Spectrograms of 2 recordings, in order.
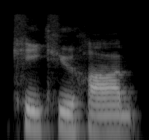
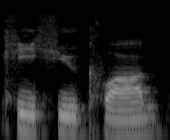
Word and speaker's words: Ke Huy Quan: But Steven Spielberg, Ki Q Han, I said his name wrong. Ki Hu Kwan thanked him recently at the Golden Globes.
